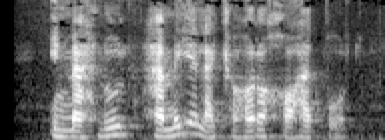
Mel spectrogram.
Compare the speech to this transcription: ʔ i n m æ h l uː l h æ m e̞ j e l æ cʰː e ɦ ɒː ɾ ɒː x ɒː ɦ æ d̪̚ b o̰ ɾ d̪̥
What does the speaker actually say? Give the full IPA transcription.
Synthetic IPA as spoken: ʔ i n m æ h l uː l h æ m e̞ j e l æ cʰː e ɦ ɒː ɾ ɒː x ɒː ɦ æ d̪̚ b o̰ ɾ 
